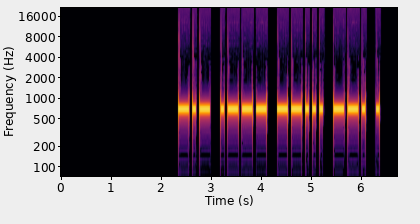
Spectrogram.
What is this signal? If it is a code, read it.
Morse code, heard as a keyed tone, about 17 wpm, 700 Hz. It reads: KJ7GE
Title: USA Call Signs - 5 Characters - Repeated 3x - 17wpm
